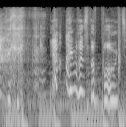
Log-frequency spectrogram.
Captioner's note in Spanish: baffled laughter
